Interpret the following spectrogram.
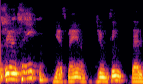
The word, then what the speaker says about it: Juneteenth: It's June 19th, and what you'll hear is Juneteenth as in like teenth of how it's actually pronounced.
